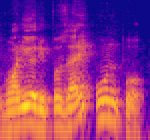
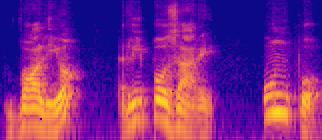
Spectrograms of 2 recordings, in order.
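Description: First: Slow, each word spelled out for learners; slowly. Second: Said in the usual way. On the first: Shown as a demonstration. Teacher slowing down so viewers can repeat. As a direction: say voglio riposare un po' slowly and clearly, word by word. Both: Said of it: "আমি slowly বলছি".

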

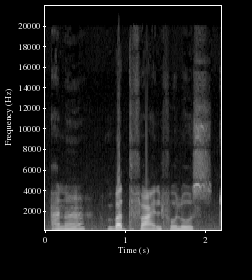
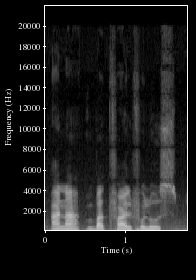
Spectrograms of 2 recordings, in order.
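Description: First: আনা বাদফাইল ফুলুস said slowly, each word held apart; slow repeat. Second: Said in the usual way. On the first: Shown as a demonstration. Teacher repeating the dialect sentence for students, slow and careful. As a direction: spell out বাদফাইল slowly for the class. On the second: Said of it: "এবং আঞ্চলিক ভাষা হলো".

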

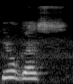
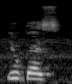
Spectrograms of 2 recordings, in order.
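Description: The two takes are said the same way.

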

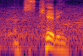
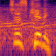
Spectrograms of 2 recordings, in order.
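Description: First: Said in the usual way. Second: Much higher, playful "Just kidding"; playful retraction. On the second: Real, not acted. Host teasing a student about her phone, playful retraction. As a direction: lift "kidding" up high, teasing.

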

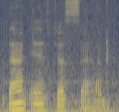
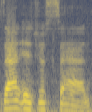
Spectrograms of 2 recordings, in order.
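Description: First: Slow and much softer, almost under the breath; softer echo of the lament. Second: Said in the usual way. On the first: Acted. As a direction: drop the volume right down for the repeat. Repeats lament, second much softer.

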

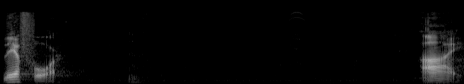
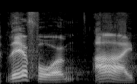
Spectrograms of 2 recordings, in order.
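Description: First: Painfully slow, low-key Bible reading; exaggerated slow reading. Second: Said in the usual way. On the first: Shown as a demonstration. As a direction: read it absurdly slowly, long pause between words. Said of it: "I'll read slow". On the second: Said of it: "A little faster than that".

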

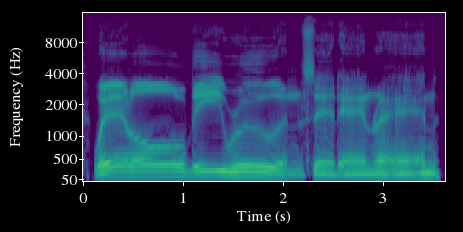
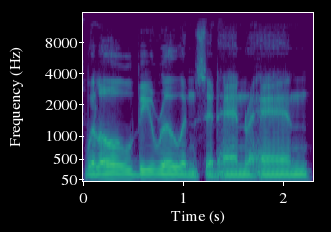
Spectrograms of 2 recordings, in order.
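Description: First: Very slow, drawn-out doom-laden recital; mum's recitation voice. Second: Said in the usual way. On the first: Retold or imitated. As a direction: stretch every word like a theatrical prophet of ruin. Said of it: "putting on The Voice". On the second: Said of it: "Mum used to love putting on The Voice".

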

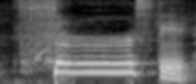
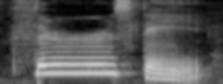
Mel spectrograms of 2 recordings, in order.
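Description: First: Thursday, tongue bitten, air pushed out on th. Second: Thursday with th, tongue between teeth; th sound. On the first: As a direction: bite the tongue lightly and blow for Thursday. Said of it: "혓바닥을 살짝 깨무시고요. 바람을 촥 부세요". (혀를 물고 바람을 촥 불며 Thursday) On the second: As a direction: say Thursday with a clear th, blowing air over the tongue. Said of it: "요 티에이치 발음". (혀를 살짝 물고 바람 불며 Thursday) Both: Shown as a demonstration.

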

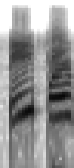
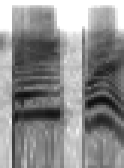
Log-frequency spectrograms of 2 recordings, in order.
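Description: First: Said in the usual way. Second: "paper" in two separate higher beats, pa, per; split into syllables. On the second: Shown as a demonstration. Teacher repeating a pupil's answer, "paper" split by syllable. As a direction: break "paper" evenly after pa. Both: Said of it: "syllables word".

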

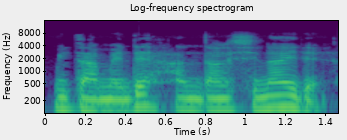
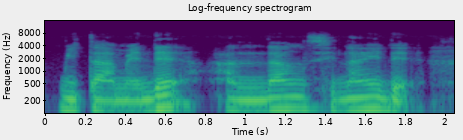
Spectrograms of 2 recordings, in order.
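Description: First: Faster, natural-speed Japanese; sped up. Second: Slow. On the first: Teacher repeats the phrase at natural speed for learners. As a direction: run the phrase together quickly. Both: Shown as a demonstration. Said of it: "Jadi kalau kita percepat".

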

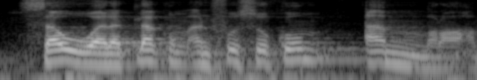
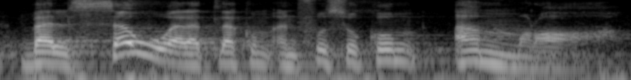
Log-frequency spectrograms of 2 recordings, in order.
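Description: First: سولت stressed, the phrase said slowly; slow down and lean on سولت; slow emphatic repeat. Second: بل سولت لكم أنفسكم أمرا drawn out slowly and louder; slow emphatic recitation. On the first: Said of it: "تركها منكرة". (تكرار بطيء مع تشديد على سولت) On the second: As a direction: weigh every word of the verse slowly. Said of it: "بل هذه نفت ما قبلها". (تلاوة بطيئة مؤكدة) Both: Shown as a demonstration.

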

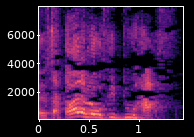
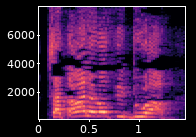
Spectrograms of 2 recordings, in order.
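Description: First: Said in the usual way. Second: Louder repeat. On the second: Real, not acted.

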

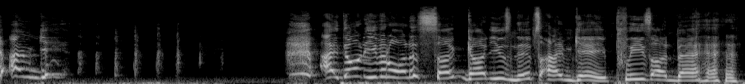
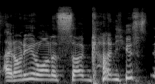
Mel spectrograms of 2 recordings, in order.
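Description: First: High wailing start, sinking into laughter; mock tearful plea. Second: Said in the usual way. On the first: Streamer re-reading a banned viewer's appeal, mock tearful pleading. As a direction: beg in a hammed-up sob, dragging the last words.

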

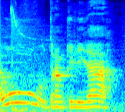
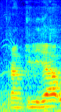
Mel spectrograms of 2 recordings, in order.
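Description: First: Slow, stretched tranquilidad; drawn-out calm. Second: Said in the usual way. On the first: Real, not acted. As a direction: draw out the word calmly. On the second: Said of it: "Vale, tranquilidad".

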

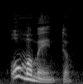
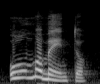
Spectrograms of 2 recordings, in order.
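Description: First: Said in the usual way. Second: "Un momento" detto forte e di colpo, più alto; esclamato in fretta. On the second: Acted. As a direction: interrompe di scatto, deciso. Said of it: "esclamò Nicola in fretta". (Nicola la interrompe bruscamente, a voce alta)

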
